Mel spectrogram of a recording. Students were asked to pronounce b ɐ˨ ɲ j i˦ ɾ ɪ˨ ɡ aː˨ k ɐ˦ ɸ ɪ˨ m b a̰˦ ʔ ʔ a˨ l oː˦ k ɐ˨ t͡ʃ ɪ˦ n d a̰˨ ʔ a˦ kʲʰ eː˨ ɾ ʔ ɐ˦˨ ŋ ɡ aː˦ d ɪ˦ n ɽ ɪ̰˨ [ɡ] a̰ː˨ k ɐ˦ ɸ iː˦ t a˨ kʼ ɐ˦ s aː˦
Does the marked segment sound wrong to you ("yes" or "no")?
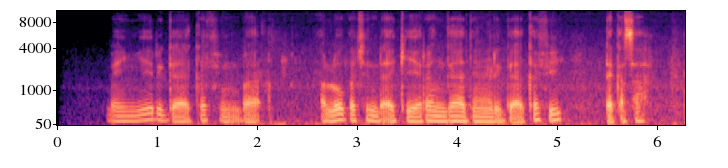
no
